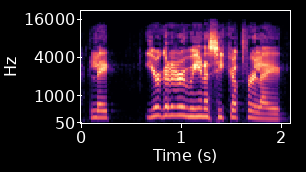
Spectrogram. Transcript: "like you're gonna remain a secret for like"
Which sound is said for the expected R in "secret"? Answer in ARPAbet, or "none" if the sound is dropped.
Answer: R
